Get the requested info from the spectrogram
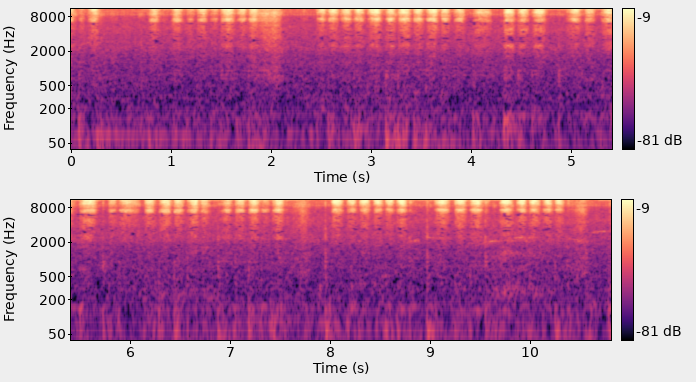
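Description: Faint scratching of a watercolour pencil scribbling on cardstock, in quick back-and-forth strokes with brief pauses.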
